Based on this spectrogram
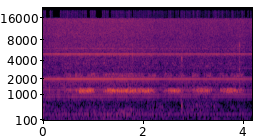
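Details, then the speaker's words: Homemade boombox speaker with no music playing and the lights switched on: faint high whine and buzzy tones pulsing unevenly. A ground loop lets the light circuit's electrical noise in, mostly from the spectrum analyzer. "once the lights turn on this thing gets super noisy can you hear that it's mostly this uh Spectrum analyzer even the Spectrum analyzer is picking up the noise"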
